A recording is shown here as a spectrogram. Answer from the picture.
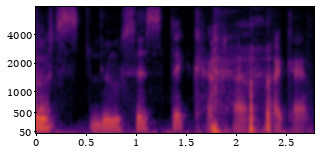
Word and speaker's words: leucistic: What, Lucan? What is that right? Am I saying that? Leucistic. I can't pronounce it.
